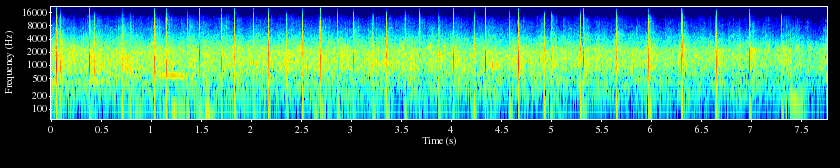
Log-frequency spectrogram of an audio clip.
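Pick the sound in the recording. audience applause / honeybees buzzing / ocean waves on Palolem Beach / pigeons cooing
audience applause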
